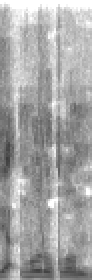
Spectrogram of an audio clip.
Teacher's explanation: لكن دور أبو عمرو بيقرأها بالهمزة مع السكون يا مركم، وبيقرأها بالهمزة مع الاختلاس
